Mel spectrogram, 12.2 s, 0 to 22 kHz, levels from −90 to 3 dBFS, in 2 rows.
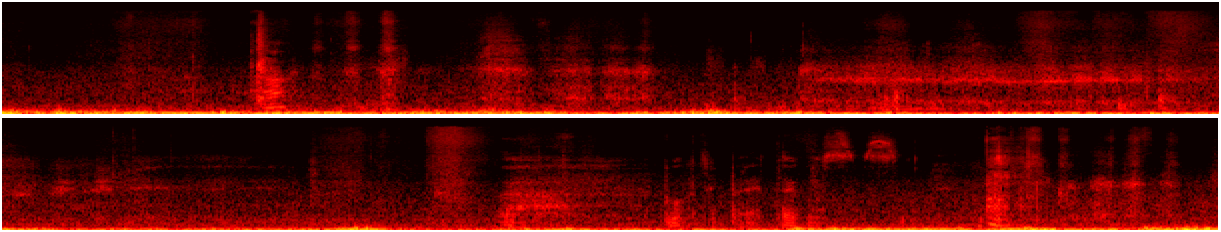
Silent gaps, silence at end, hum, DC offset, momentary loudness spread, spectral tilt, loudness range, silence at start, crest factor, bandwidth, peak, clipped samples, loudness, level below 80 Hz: none; 0 s; none; under 0.1%; 12 LU; -5 dB/octave; 7 LU; 0 s; 14 dB; 15.5 kHz; -22 dBFS; under 0.1%; -47 LUFS; -40 dBFS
